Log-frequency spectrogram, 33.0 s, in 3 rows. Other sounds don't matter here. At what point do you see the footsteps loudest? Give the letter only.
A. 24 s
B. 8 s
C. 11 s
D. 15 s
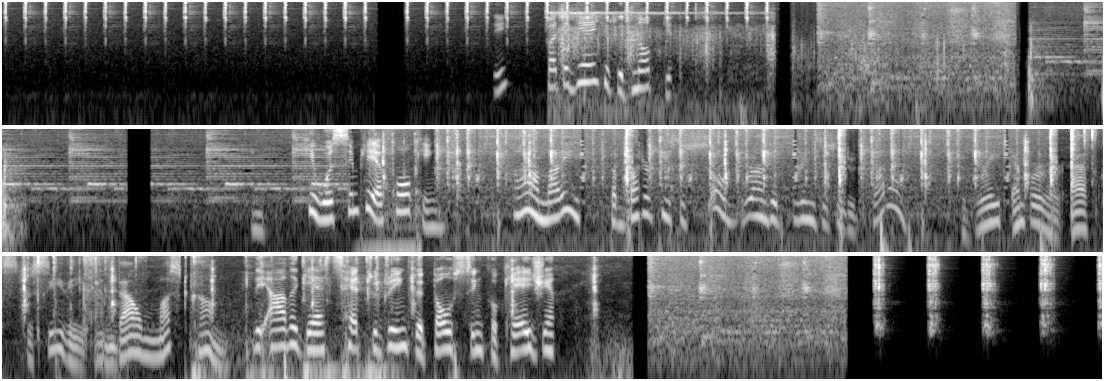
C.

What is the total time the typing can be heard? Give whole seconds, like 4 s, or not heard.
12 s.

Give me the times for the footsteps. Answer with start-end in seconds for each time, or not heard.
5.5-11.3.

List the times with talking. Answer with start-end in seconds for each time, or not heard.
4.9-6.7, 13.5-15.5, 16.1-27.6.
